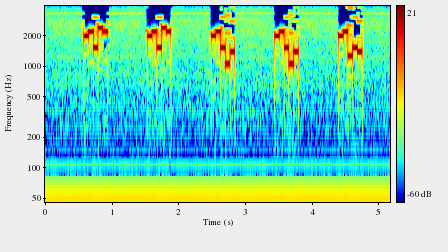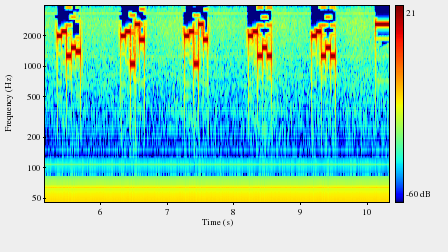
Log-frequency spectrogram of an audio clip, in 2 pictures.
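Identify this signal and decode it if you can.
Five-tone selective call (ZVEI), heard as quick runs of five tones, tones of about 80 ms. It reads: 89509 89509 89514 89514 89354 89354 89117 89117 89353 89353
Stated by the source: SDR-received ZVEI five-tone selective call, code 89164, recorded by feuerwehr-orlamuende fire brigade.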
